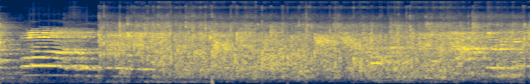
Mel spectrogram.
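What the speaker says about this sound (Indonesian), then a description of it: "Silakan beri aplaus." Students in an Indonesian classroom applaud after a group's presentation, loud, steady clapping from many hands lasting several seconds, with a voice heard briefly at the start.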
